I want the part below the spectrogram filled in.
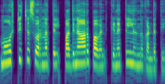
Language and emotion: Malayalam, neutral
